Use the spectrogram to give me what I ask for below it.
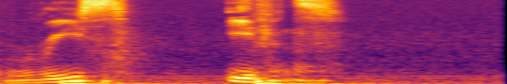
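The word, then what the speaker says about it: Rhys Ifans: I hope I'm pronouncing his name right, but I believe his name is pronounced Rhys Evans.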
